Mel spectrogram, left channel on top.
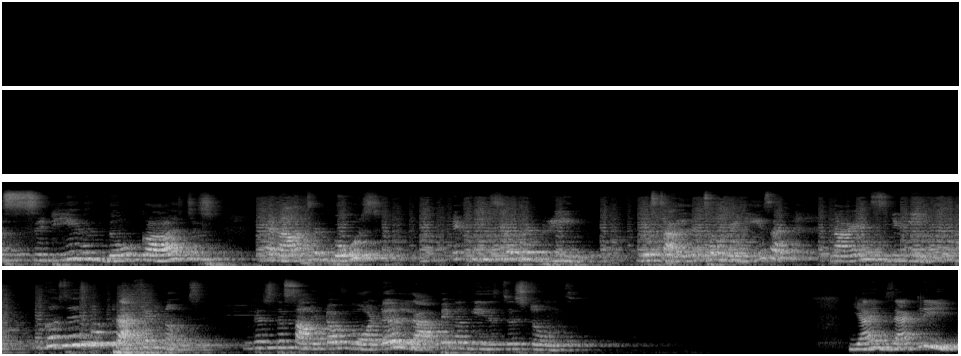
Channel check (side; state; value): left; silent; digital silence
